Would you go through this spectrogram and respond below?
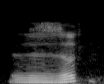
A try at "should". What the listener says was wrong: You've got to work on your SH.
